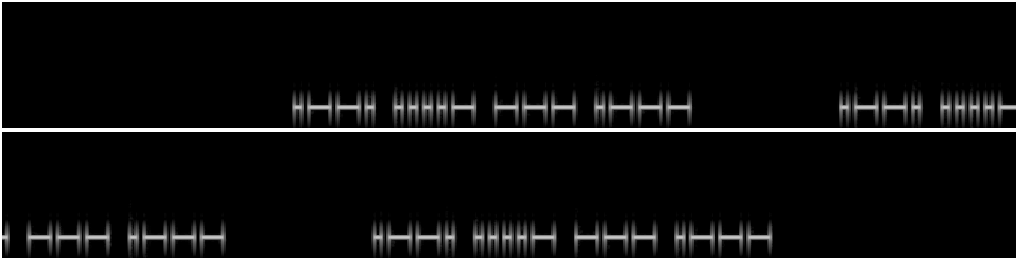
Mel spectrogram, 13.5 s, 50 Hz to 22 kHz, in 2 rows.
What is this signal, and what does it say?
Morse code, heard as a keyed tone, about 25 wpm, 700 Hz. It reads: P4OJ P4OJ P4OJ
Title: DXCC-100 Call Signs - 4 Characters - Repeated 3x - 25wpm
